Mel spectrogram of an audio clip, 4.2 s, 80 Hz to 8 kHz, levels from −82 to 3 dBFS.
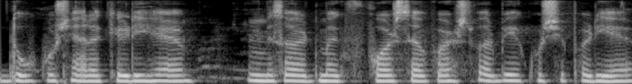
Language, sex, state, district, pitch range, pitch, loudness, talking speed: Marwari, female, Rajasthan, Nagaur, 190-205 Hz, 195 Hz, -17 LUFS, 240 wpm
